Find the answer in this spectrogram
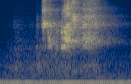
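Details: Pet Senegal parrot, talking and dancing, gives a harsh, noisy squawk starting after half a second. The burst is broad and rasping, swells again and trails off gradually, over a faint low hum indoors.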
